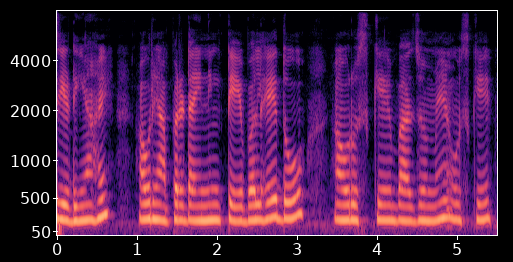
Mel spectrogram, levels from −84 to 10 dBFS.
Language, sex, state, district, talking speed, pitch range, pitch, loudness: Hindi, female, Himachal Pradesh, Shimla, 150 wpm, 200-215 Hz, 205 Hz, -13 LUFS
